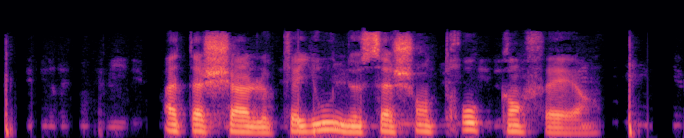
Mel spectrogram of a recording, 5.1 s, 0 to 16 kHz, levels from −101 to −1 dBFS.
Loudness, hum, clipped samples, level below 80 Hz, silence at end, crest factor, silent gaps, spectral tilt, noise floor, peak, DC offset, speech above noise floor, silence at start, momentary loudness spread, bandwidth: -24 LUFS; none; under 0.1%; -54 dBFS; 0.4 s; 20 dB; 0.13-0.19 s, 0.55-0.59 s, 1.11-1.20 s, 4.55-4.59 s; -4.5 dB/octave; -54 dBFS; -6 dBFS; under 0.1%; 30 dB; 0.05 s; 18 LU; 7.8 kHz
